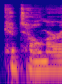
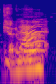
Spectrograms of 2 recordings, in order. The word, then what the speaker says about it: Ketomer: Like, because there were a couple of moments where somebody pronounced something a little differently, like Katomer instead of Ketomer.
